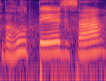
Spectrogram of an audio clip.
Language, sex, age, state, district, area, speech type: Urdu, female, 60+, Bihar, Darbhanga, rural, spontaneous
